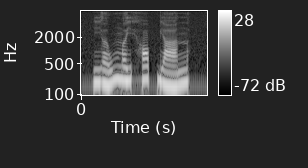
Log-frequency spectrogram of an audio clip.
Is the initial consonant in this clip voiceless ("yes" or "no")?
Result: no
